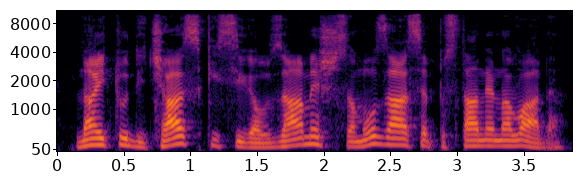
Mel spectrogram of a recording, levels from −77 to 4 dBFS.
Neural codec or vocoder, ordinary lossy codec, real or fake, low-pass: codec, 44.1 kHz, 3.4 kbps, Pupu-Codec; none; fake; 9.9 kHz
